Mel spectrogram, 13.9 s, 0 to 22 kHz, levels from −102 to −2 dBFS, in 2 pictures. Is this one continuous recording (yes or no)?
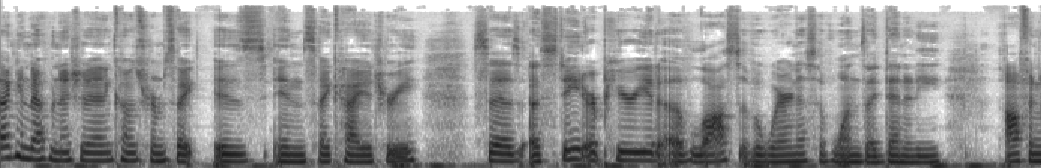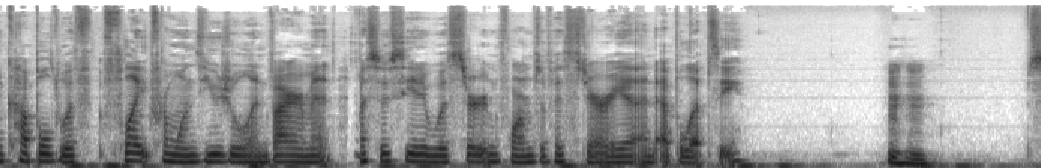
no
